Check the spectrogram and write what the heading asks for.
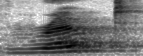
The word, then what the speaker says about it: wrote: have the silent g8 you have wrote and wrong have the silent W you have napped and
